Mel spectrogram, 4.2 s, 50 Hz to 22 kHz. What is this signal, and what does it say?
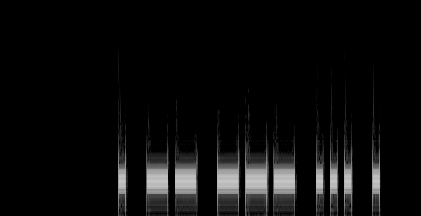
Morse code, heard as a keyed tone, about 17 wpm, 700 Hz. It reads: EMOSE
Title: Code Groups - 5 Letters - 17wpm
